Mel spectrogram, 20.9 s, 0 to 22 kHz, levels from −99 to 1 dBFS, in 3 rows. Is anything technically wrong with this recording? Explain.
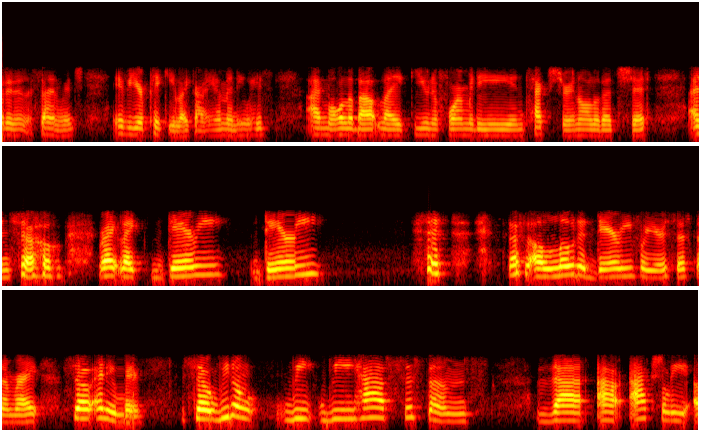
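Yes, two problems. The whole clip has gone through the iLBC codec, and a handful of frames got dropped along the way.

The iLBC codec damage is plainly audible throughout. The band is squeezed to roughly 250 Hz to 3.4 kHz, which sounds like a phone line. iLBC codes each frame's excitation on its own, with no help from the previous frame, so the speech comes out a bit rough and synthetic. The character fits the 15.2 kbps mode with 20 ms frames.

You also get lost iLBC frames at five spots. The first is at 0.50 s, a 20 ms gap between "it in a" and "if you're picky like". The next is at 9.82 s, 80 ms right after "right like dairy". Another 80 ms goes at 11.90 s. From 15.10 to 15.27 s the losses are scattered over about 160 ms, with the longest run around 70 ms, just before "so we don't we". The last is 40 ms at 19.68 s. At each one the decoder repeats the last pitch cycle mixed with noise, so you hear a brief held, buzzy vowel. 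Because each frame stands alone, the voice snaps back almost immediately afterwards.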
